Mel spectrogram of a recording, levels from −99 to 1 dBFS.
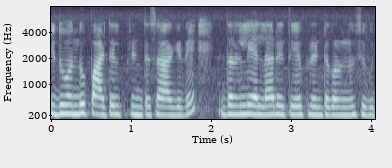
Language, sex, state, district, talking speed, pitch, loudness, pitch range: Kannada, female, Karnataka, Bidar, 165 wpm, 220 Hz, -18 LUFS, 215-230 Hz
